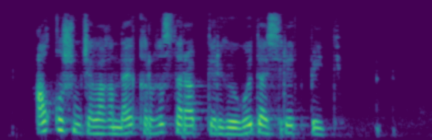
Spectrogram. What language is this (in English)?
Kyrgyz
